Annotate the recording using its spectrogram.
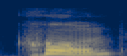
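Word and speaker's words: comb: এই কারণে আমরা দেখো এখানে খোম, খোম বলি, এই বিয়ের উচ্চারণটা এখানে হবে না।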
